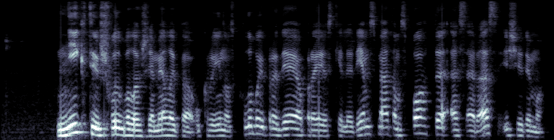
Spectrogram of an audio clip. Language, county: Lithuanian, Klaipėda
